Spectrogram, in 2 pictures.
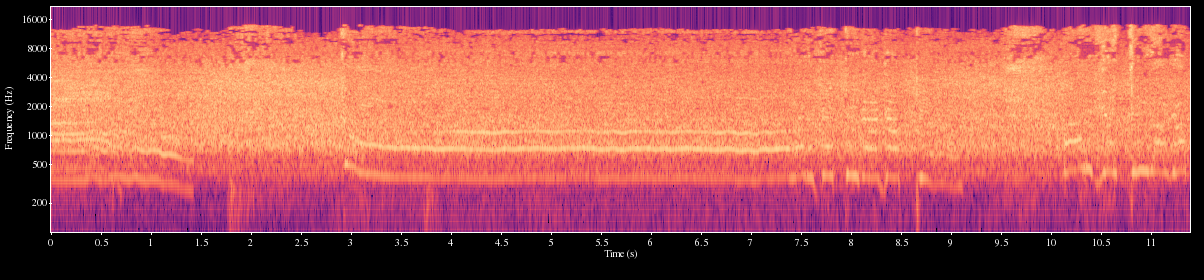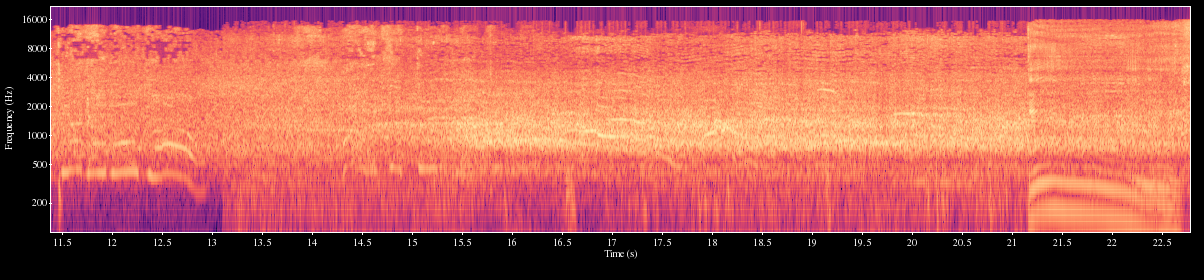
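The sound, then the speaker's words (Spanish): A loud crowd roars and cheers in celebration of Montiel's football goal for the Argentina national team, with sustained horn-like tones blaring over the din; the noise stays dense throughout and swells even louder partway through. “El 18 de diciembre los gritos adornaron la gloria de la selección en cada rincón del país y se escucharon en el mundo entero.”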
